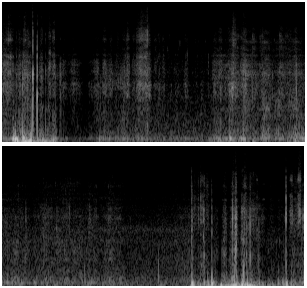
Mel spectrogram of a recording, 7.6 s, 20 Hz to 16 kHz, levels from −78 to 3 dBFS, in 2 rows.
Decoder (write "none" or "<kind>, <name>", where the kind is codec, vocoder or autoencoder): none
